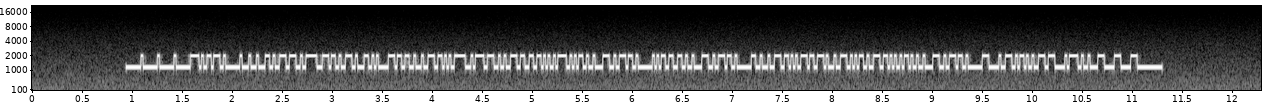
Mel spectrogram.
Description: RTTY (45.45 baud, 850 Hz shift), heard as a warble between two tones, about 1600 Hz centre. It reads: QUANT AUX PARTENAIRES, SI, PAR HASARD, MADAME...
